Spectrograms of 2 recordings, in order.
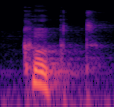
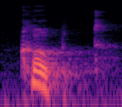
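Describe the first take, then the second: First: The -ed ending is pronounced as t. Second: The same.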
